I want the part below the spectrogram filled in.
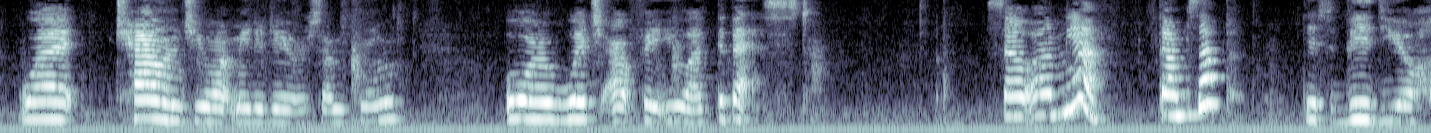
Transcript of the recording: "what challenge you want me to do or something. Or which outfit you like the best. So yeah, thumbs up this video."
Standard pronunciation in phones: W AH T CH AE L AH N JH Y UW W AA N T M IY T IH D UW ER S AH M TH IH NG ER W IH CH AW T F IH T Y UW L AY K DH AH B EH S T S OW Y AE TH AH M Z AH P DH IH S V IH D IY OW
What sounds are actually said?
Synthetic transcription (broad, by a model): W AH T CH AE L AH N JH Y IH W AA T M IY T IH D UW ER S AH M TH IH NG ER W IH CH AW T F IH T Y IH L AY K DH AH B EH S T S OW Y AE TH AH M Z AH P DH IH S V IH D IY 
